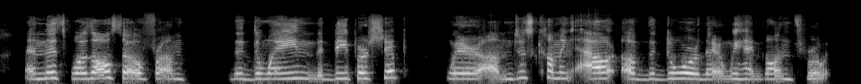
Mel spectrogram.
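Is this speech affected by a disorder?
Yes: spastic quadriplegic cerebral palsy.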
